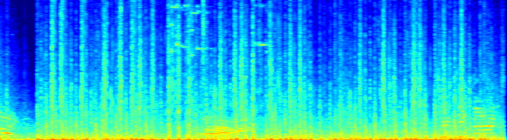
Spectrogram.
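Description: Tower-mounted machine gun in Call of Duty Vanguard hammers out dense, sustained automatic bursts for the whole stretch, loud and close, with other gunfire mixed in and shouted voices beneath.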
